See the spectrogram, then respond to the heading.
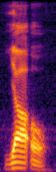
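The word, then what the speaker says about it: יהוה: God's proper name is therefore pronounced Yah, pause, O, full stop, Yah-O.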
